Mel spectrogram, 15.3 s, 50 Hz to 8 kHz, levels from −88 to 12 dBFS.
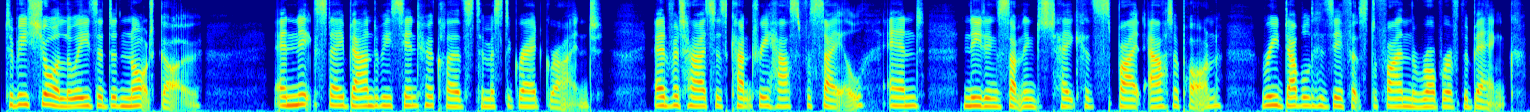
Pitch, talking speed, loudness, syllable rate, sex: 210 Hz, 165 wpm, -18 LUFS, 4.7 syllables/s, female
